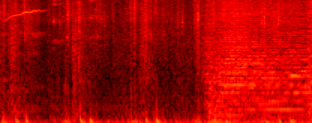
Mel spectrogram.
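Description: Horse hooves in the battle game Mount and Blade Bannerlord beat in a quick galloping rhythm, close and fairly loud, with a rushing wash of battle noise swelling over the second half.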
